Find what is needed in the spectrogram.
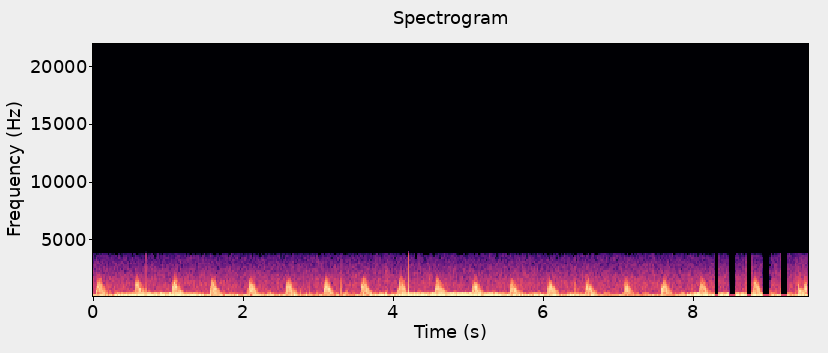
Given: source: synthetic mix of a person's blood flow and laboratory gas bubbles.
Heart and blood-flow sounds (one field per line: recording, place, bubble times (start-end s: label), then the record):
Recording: Doppler ultrasound of blood flow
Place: subclavian vein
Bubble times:
no bubbles
From the record:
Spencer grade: 0 (complete lack of bubble signals)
